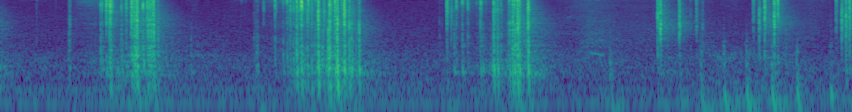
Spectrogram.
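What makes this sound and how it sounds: A clear plastic coffin-shaped box full of candies is held in the hands and tapped with long nails along its lid and sides, and it may be tilted so the candies shift inside. Bright, crisp clicks and rattles come in irregular bursts, some clustered and some scattered, with almost no low end and no ring between them.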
